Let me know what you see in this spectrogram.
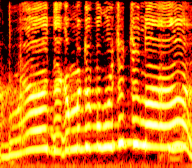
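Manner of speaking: very high-pitched, mocking copycat voice. Repeating the other speaker's complaint back at them: mockingly copying the other speaker. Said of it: "따라하지 마".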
